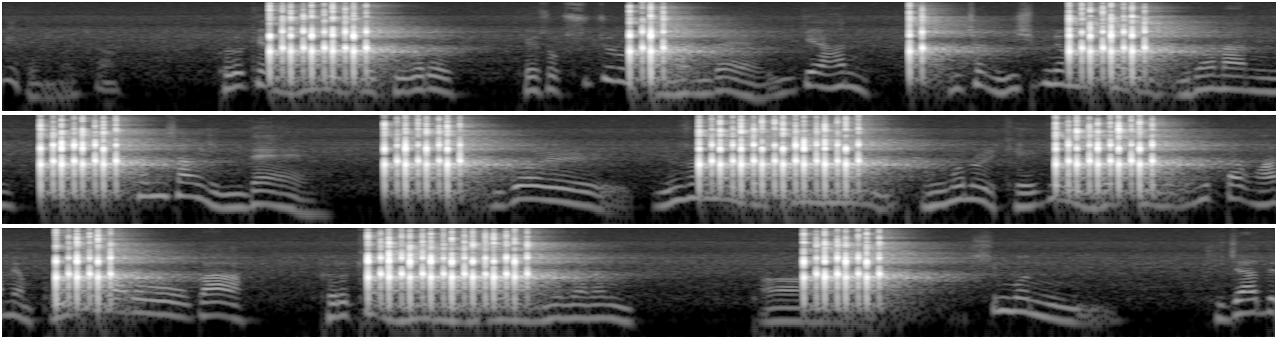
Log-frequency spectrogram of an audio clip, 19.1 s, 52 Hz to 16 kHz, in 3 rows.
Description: Pulse dialling, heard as clicks on a phone line, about 10 pulses a second, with room echo and speech in Korean. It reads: 5 2 1 4 4 4 8 5 3 8 4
